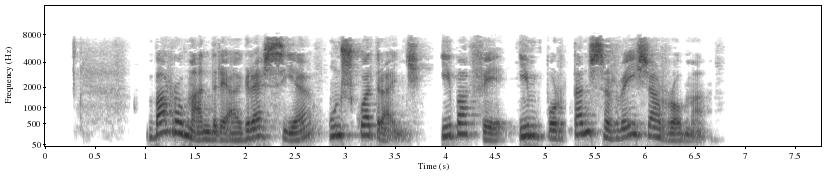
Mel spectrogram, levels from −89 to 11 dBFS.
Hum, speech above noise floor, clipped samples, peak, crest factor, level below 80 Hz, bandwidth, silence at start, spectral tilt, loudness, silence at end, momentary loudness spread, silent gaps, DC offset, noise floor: none; 29 dB; under 0.1%; 0 dBFS; 18 dB; -60 dBFS; 8.2 kHz; 1.05 s; -3 dB/octave; -16 LUFS; 1.15 s; 9 LU; 3.89-3.95 s; under 0.1%; -45 dBFS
